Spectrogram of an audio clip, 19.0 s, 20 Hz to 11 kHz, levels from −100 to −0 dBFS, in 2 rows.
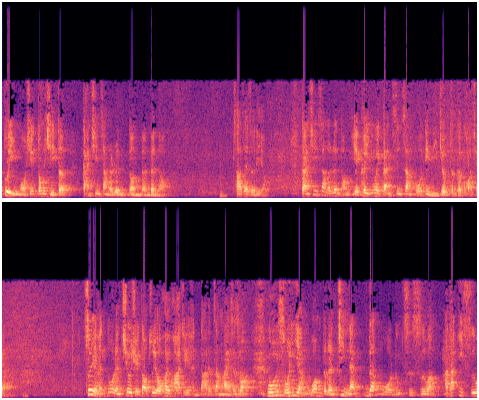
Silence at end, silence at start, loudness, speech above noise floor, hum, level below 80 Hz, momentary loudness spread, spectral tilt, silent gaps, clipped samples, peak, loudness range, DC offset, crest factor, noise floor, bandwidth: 0 s; 0 s; -15 LUFS; 23 dB; none; -62 dBFS; 16 LU; -4 dB/octave; none; 0.1%; 0 dBFS; 5 LU; under 0.1%; 16 dB; -38 dBFS; 8.8 kHz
